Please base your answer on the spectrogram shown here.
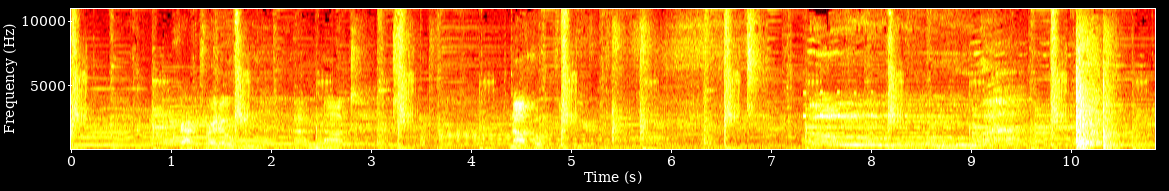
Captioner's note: groans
